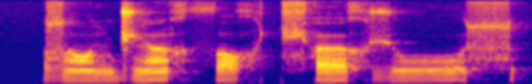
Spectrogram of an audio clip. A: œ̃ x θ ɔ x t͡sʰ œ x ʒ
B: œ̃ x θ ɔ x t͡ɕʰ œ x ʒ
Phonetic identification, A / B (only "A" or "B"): B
